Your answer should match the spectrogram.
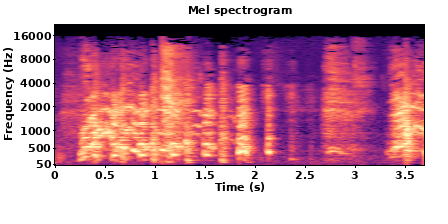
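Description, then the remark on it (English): Loud coughing in a string of harsh, rough bursts, a long fit followed by several shorter coughs with brief pauses between them, and no talking. “I'm just going to go off in the corner and cough loudly.”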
